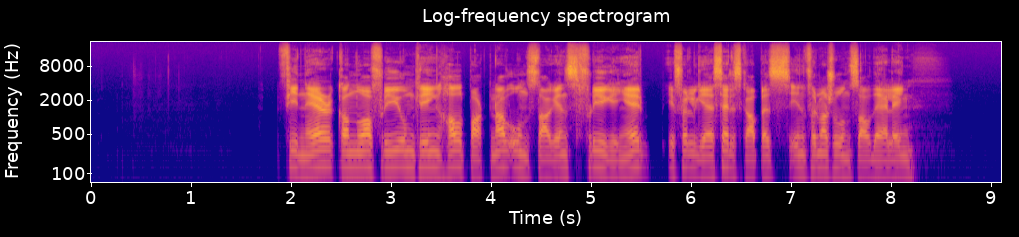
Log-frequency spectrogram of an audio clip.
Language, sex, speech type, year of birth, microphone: Norwegian, male, read, 1978, Shure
